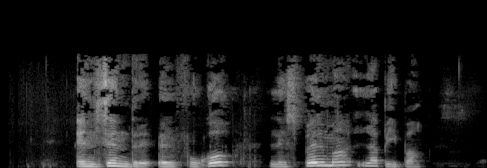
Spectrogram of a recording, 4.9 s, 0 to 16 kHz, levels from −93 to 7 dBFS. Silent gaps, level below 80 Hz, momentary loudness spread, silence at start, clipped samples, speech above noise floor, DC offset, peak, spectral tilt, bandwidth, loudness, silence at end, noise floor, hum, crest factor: none; -82 dBFS; 17 LU; 0.75 s; under 0.1%; 42 dB; under 0.1%; -8 dBFS; -4 dB/octave; 11 kHz; -25 LUFS; 0.7 s; -66 dBFS; none; 18 dB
